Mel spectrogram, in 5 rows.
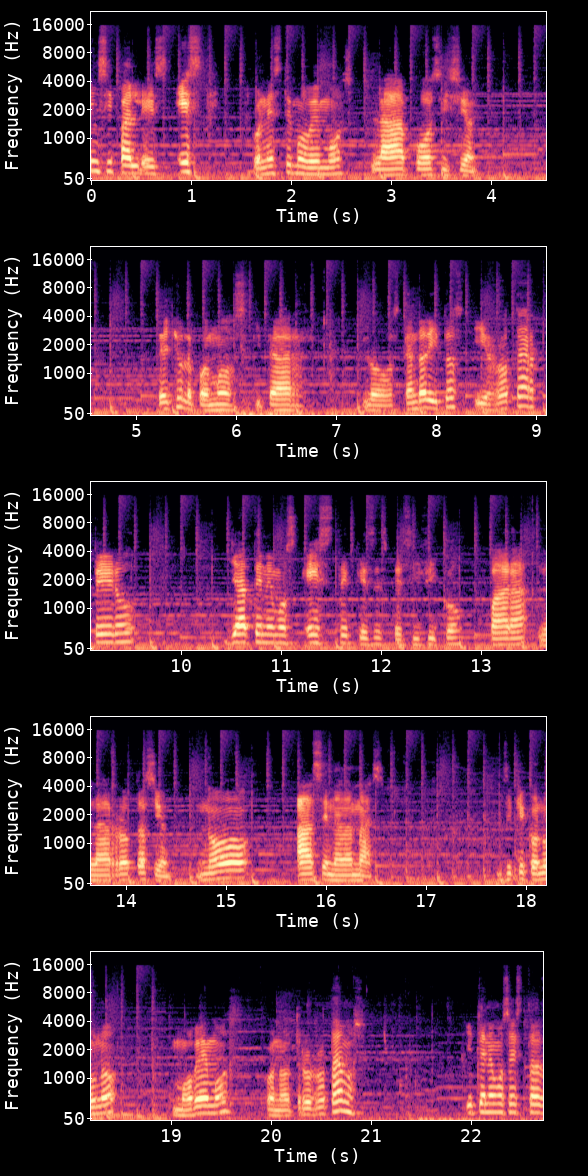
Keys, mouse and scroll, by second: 0.7 click, 1.3 shift+middle click, 1.9 g, 4.1 middle click, 7.1 click, 8.3 click, 9.7 shift+middle click, 10.9 click, 13.5 r, 15.3 middle click, 17.2 shift+middle click, 17.6 middle click, 18.4 click, 19.2 middle click, 20.0 click, 21.4 middle click, 22.2 click.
